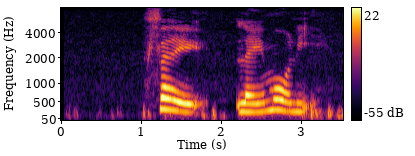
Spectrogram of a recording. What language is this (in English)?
Chinese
